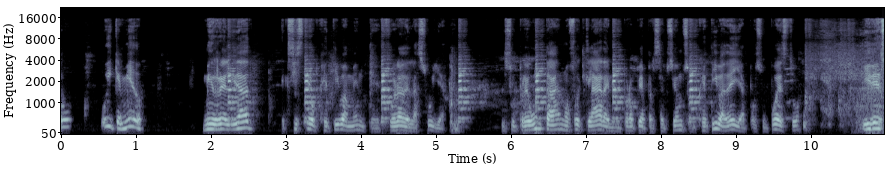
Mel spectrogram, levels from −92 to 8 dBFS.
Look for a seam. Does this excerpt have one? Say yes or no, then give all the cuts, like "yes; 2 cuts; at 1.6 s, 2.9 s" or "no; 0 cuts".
no; 0 cuts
